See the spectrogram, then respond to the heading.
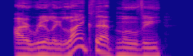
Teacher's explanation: in the sentence, I really like that movie, the word really is stressed because it's important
